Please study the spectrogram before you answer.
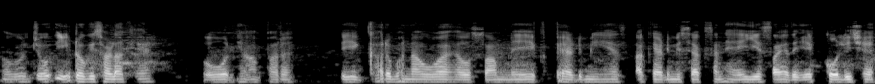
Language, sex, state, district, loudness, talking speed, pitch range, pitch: Hindi, male, Uttar Pradesh, Muzaffarnagar, -17 LUFS, 190 wpm, 115-125 Hz, 120 Hz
